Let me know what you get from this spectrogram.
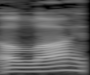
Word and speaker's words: Allah: Yes, if there is a kasra sound before the word Allah itself, mm-hmm. – So the lam in the letter in the word Allah is pronounced lightly, like la.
